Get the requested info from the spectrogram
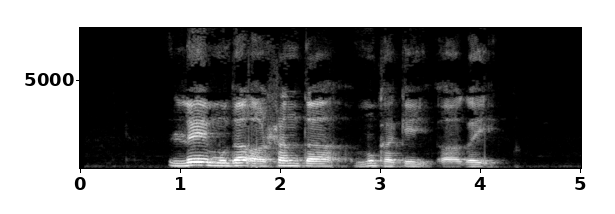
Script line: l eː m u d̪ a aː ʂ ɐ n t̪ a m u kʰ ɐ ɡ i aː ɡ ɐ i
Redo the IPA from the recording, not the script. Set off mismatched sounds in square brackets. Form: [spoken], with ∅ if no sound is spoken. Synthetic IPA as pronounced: l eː m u d̪ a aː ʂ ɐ n t̪ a m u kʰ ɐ [k] i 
